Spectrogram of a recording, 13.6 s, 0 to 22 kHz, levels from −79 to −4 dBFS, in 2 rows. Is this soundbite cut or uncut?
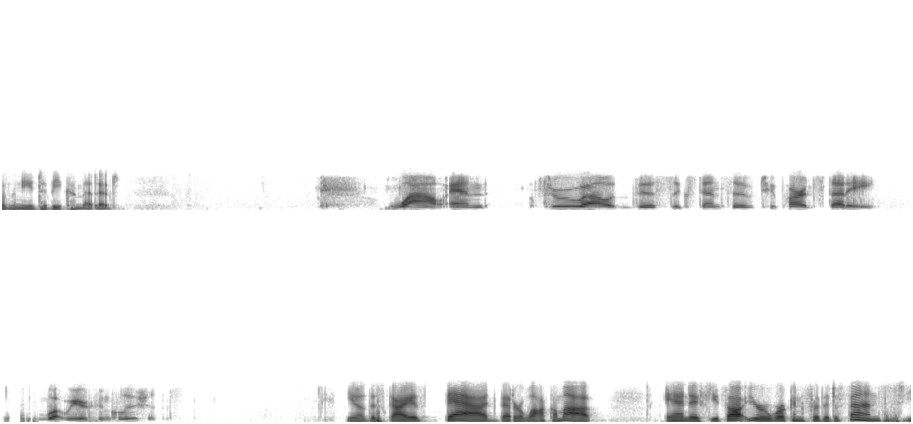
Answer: cut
